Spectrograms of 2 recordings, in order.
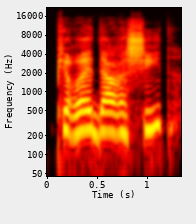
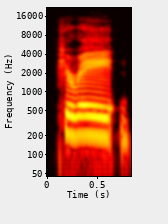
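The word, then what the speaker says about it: purée: imported from from France PID which is the terrible pronunciation for puree dered which is puree of peanuts I believe is what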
